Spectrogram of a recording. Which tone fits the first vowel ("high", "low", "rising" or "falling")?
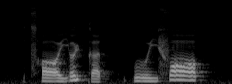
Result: low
